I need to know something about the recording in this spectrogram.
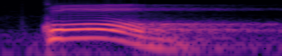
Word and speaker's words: comb: not calm thumb dumb B is silent so the correct pronunciation of this word is com thumb dumb next word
